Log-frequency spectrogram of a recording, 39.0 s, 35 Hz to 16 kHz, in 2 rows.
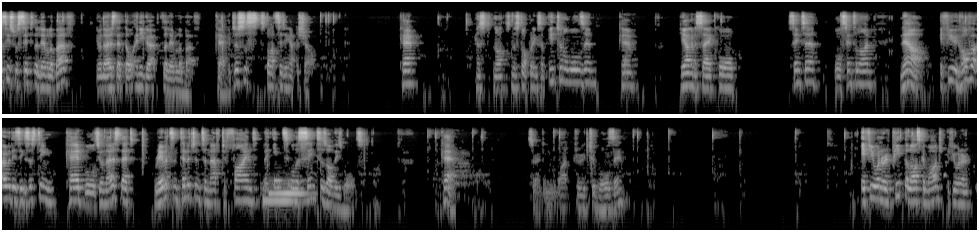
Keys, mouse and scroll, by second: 1.2 click, 2.0 shift+click, 2.2 click, 2.4 Escape, 2.4 click, 4.3 shift+middle click, 5.0 middle click, 5.2 Escape, 6.4 right click, 6.6 click, 7.4 middle click, 7.5 middle click, 7.7 middle click, 8.7 middle click, 8.8 Escape, 10.3 click, 17.3-17.8 middle click, 17.4 middle click, 17.8 middle click, 19.2 click, 19.8 middle click, 20.2 middle click, 21.6 scroll, 21.6 click, 24.8 Escape, 24.8-25.3 scroll, 25.8 middle click, 26.3 Escape, 27.9 Escape, 28.2 click, 29.1 click, 30.6 click, 31.2 Delete, 32.2 click, 32.4 middle click, 33.7 click, 34.4 middle click, 34.7 middle click, 36.4 click, 36.4 Escape, 36.5-39.0 middle click, 37.4 click, 37.7 right click, 38.4 Escape, 38.6 Escape.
